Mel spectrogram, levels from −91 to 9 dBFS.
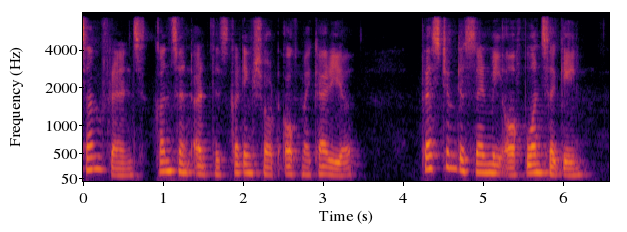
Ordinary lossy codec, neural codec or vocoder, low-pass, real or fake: AAC, 48 kbps; codec, 16 kHz in and 24 kHz out, 2.2 kbps, FireRedTTS-2 codec; 7.2 kHz; fake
